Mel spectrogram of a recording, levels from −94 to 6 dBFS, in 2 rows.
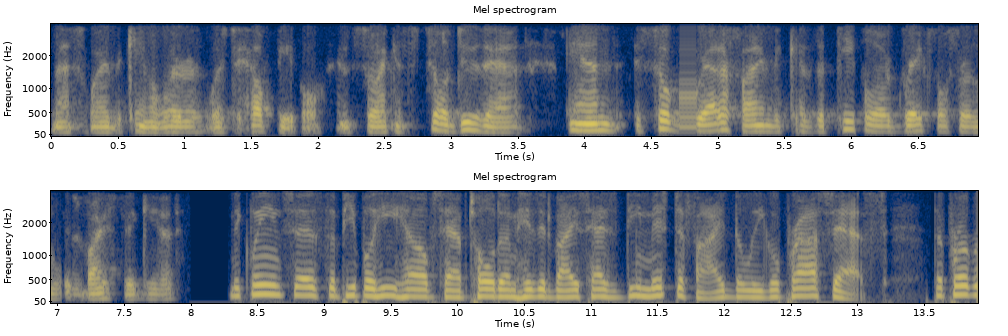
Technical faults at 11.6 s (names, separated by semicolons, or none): short concealed packet loss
